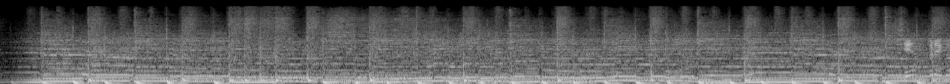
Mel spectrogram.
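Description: A loud, full music track plays continuously, with a steady driving beat, strong bass line and bright melodic layers filling the mix from start to finish, no talking over it.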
